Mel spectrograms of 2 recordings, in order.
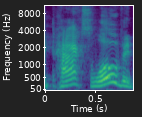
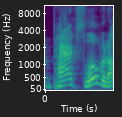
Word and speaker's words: Paxlovid: But the marketing department that was probably doing high fives when they said, hey, Paxlovid, it rhymes with COVID.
